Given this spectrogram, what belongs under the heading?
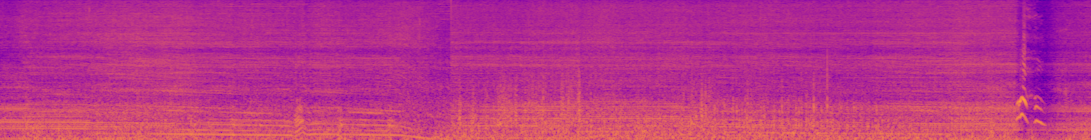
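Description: A beginner motorcycle is ridden at speed, its loud engine droning and shifting pitch through gear changes close to the microphone, with faint exhaust pops in the mix and wind rush throughout.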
